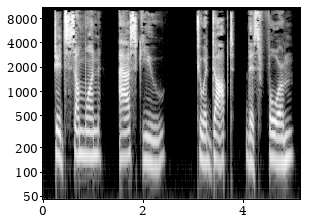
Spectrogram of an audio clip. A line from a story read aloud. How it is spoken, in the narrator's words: Eshonai said, speaking slowly and clearly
